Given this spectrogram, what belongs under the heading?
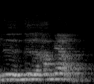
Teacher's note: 그리고 느느라고 발음했을 때 이번엔 혀가 이렇게 니은자 모양으로 해서 이빨 그 앞뒤 앞니 뒤에 닿지 느느 그지 그때 모양 혀 모양을 본떠서 니은을 만든 거야.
